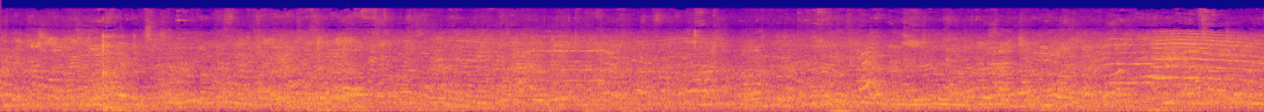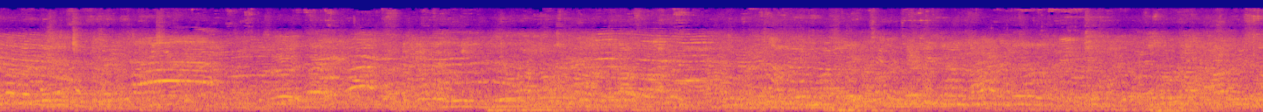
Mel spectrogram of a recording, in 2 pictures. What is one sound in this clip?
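Many women and girls chatter and call out at once in a room that echoes.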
